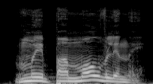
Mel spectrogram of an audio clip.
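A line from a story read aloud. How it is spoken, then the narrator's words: Said through clenched teeth. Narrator (Russian): процедил Вяземский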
